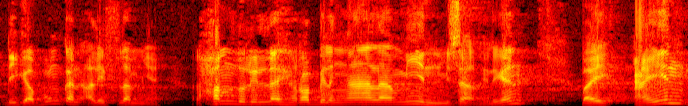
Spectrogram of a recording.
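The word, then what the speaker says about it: العالمين: Tidak pakai ain bacanya tapi pakai hamzah alamin.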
